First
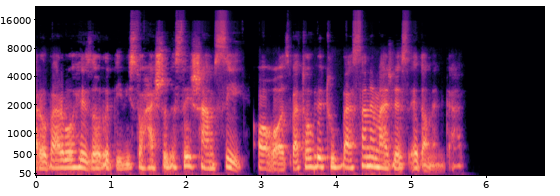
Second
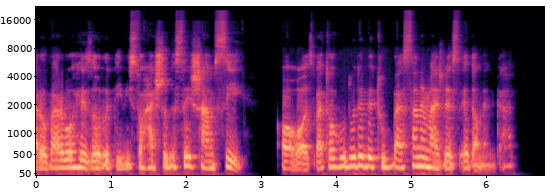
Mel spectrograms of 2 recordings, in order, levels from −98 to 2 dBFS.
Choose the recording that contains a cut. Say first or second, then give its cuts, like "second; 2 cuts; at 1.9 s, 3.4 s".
first; 2 cuts; at 2.9 s, 3.7 s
